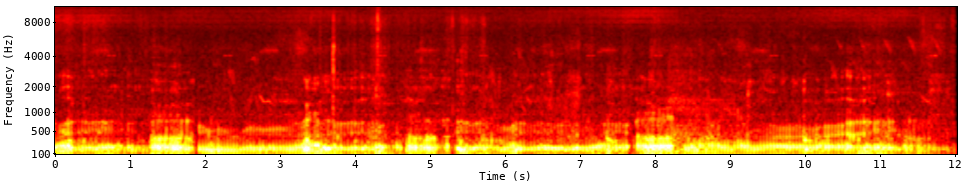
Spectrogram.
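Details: Mating wild leopards, an unwilling male and an insistent female, around Kruger National Park in South Africa; long throaty rumbling growl, continuous and pulsing, with brief breaks near the second and eighth seconds.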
